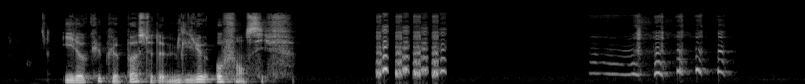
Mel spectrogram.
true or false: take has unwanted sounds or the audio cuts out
true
